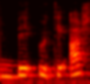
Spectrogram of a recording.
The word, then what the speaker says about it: Beth: Au même moment, William et sa fiancée Beth, bah, elle n'est pas Beth là, mais ça s'écrit B-E-T-H, c'est Beth, comme Betty, Elisabeth, Beth.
